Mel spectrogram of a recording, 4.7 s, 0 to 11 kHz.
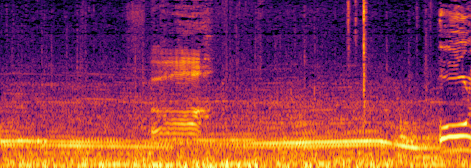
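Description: Aston Martin Vanquish with a 177-derived exhaust system revving, its engine tone rising and dipping steadily with brief crackles and pops near the end, heard from inside the car over a constant road rumble with some talk.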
